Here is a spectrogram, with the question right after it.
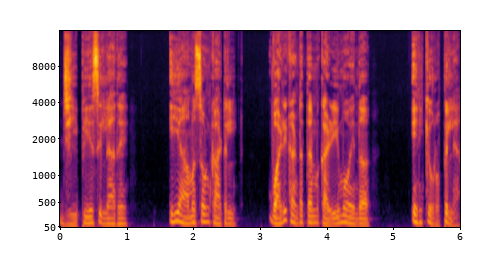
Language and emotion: Malayalam, fearful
